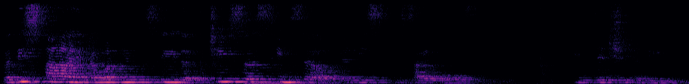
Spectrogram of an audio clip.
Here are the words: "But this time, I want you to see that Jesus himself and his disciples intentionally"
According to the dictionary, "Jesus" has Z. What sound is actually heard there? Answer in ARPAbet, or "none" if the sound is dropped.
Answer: S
